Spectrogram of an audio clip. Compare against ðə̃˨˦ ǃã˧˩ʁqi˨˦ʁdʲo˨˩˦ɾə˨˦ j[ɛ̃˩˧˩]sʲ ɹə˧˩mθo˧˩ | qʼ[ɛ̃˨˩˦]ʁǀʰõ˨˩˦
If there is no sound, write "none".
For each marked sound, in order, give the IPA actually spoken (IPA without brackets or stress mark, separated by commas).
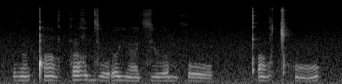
ɛ̃˩˧˩, ə̃˨˩˦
